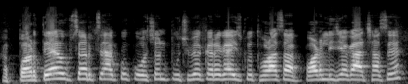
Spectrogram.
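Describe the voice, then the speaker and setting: His voice is very high and a bit bright, his delivery flat and fast. Teaching grammar online, he talks straight to his students and keeps repeating example words aloud as pronunciation drills.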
